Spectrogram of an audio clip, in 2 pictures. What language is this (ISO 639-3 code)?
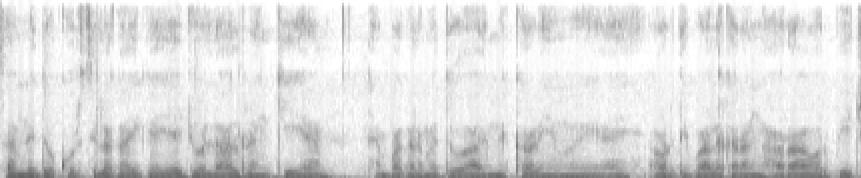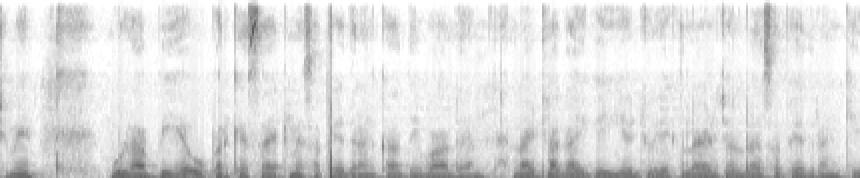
hin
